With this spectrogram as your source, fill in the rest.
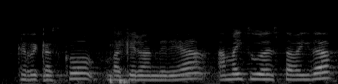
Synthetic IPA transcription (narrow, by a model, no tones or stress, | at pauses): eske̞rikasko̞βake̞ɾo̞and̪eɾe̞aːmajt̪uðae̞st̪aβajða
